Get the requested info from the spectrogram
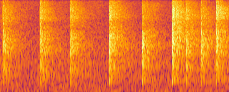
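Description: Chalk writing on a chalkboard: a quick run of sharp chalk taps and strokes, about three a second.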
